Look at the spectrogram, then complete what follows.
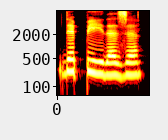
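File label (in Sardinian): "depides", female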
